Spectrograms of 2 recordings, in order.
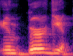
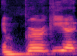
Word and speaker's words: Imbergia: We got Imbergia, hard G on my guy, Imbergia in the house.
